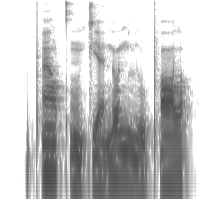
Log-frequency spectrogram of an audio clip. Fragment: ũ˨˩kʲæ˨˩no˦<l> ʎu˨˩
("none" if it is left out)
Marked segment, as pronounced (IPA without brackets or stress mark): n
